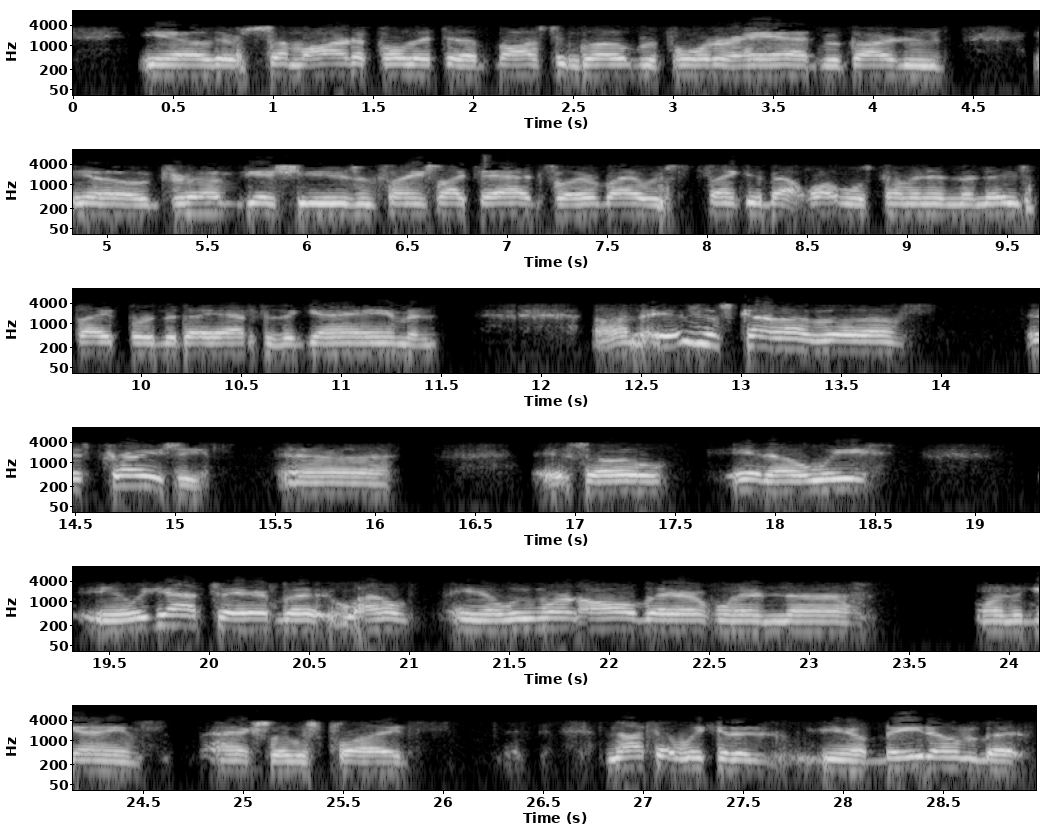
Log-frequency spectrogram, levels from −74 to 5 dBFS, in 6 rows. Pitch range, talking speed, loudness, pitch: 135-155 Hz, 170 wpm, -14 LUFS, 140 Hz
